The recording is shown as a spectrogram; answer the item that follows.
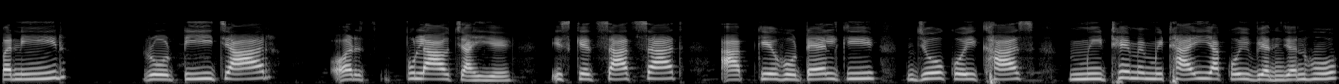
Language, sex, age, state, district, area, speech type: Hindi, female, 30-45, Uttar Pradesh, Sonbhadra, rural, spontaneous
